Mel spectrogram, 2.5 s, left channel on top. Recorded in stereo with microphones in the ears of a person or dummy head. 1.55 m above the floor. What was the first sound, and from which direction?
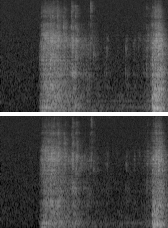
Crumpling, 30° left (ahead or behind).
